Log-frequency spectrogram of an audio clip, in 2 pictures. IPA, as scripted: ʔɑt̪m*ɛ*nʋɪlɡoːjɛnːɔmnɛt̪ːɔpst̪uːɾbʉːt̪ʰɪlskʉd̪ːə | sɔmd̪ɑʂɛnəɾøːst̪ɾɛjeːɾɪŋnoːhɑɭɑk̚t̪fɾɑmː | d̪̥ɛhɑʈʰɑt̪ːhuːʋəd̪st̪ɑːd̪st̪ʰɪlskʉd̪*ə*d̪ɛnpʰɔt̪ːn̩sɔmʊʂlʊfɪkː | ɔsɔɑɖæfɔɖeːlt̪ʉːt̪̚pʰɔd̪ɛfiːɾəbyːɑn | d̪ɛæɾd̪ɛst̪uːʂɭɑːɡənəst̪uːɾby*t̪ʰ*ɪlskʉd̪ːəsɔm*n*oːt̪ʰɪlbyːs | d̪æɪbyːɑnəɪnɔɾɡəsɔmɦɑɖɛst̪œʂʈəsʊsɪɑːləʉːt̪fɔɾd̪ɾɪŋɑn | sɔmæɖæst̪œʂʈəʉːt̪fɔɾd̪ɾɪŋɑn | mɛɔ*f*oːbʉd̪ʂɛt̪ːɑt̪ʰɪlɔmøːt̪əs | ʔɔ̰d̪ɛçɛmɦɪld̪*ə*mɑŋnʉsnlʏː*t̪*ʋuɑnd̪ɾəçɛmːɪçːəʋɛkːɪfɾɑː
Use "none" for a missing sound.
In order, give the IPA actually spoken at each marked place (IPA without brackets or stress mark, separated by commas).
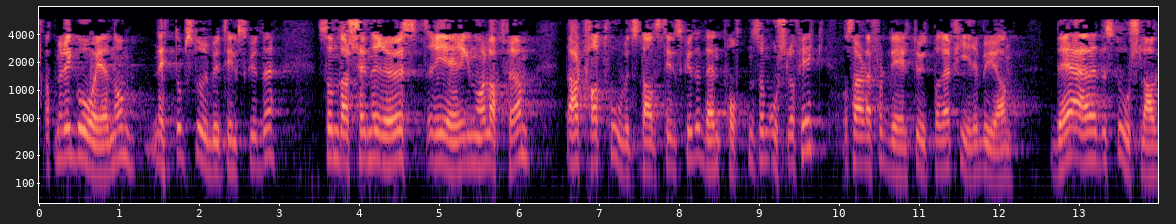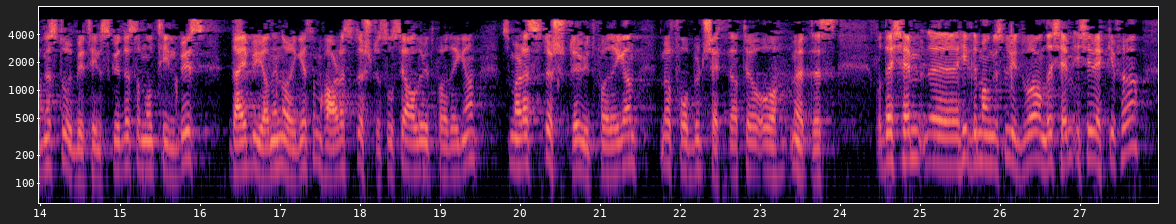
ɛ, ə, t̪ʰ, n, f, ə, d̪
